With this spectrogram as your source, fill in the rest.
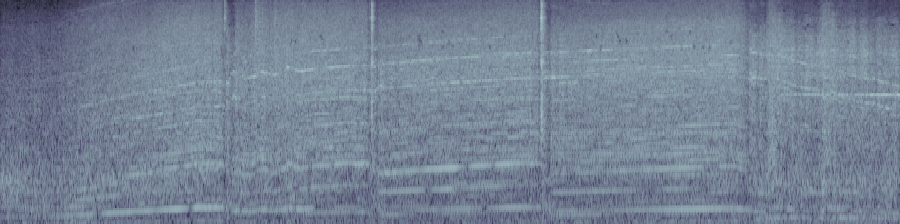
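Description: A race car engine in a racing video game, the Challenger DLC cars at Donington, droning steadily with pitch rising and dropping through quick gear changes, brief clicks marking shifts.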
